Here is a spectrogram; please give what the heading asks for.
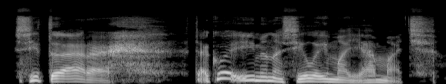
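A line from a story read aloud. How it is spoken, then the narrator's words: Sighing. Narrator (Russian): вздохнул Ибн Сина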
